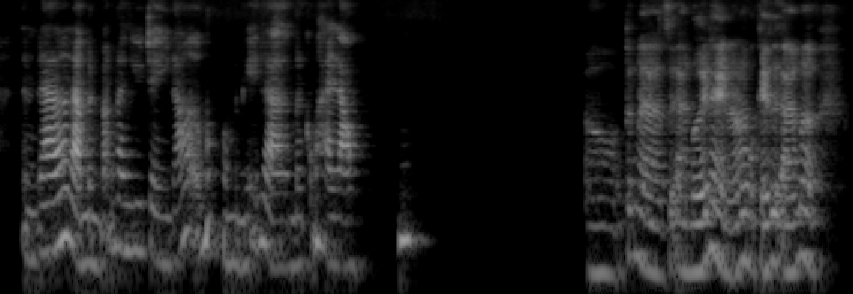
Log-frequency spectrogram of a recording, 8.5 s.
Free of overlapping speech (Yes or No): Yes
